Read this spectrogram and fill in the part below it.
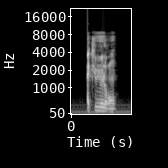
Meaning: third-person plural simple future of accumuler
- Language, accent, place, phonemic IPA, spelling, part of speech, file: French, France, Lyon, /a.ky.myl.ʁɔ̃/, accumuleront, verb, LL-Q150 (fra)-accumuleront.wav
